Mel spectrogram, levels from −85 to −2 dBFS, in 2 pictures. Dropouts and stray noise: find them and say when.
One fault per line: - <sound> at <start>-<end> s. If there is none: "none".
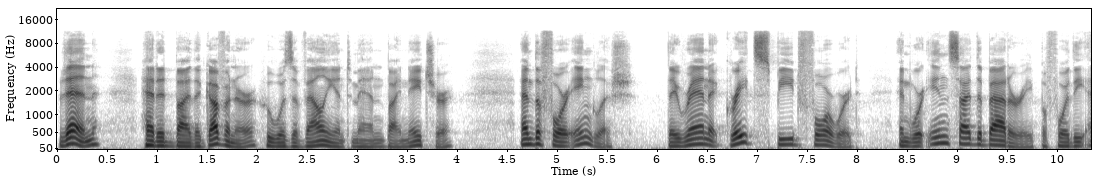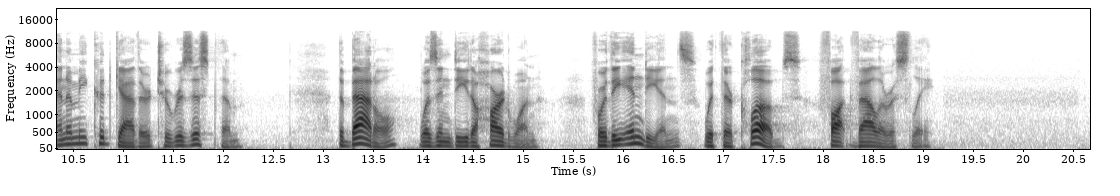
none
